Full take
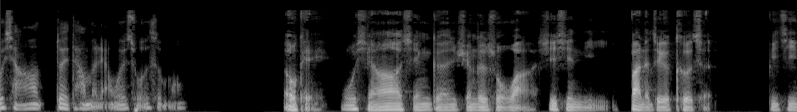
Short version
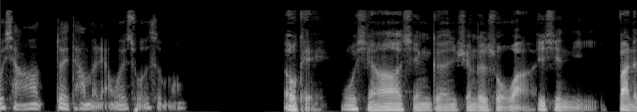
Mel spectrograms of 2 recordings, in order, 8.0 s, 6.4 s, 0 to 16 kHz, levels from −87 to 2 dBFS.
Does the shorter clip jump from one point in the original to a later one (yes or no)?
yes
